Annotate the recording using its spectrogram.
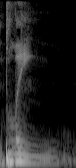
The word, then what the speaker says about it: bling: Bling. – With a hard G at the end. – Bling.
